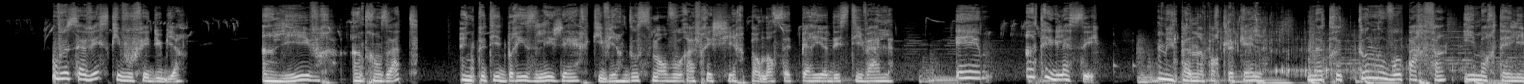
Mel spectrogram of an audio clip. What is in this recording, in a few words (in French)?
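Bande Annonce, Comédienne, Voix off; MA NOUVELLE VIE A LA PLAGE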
